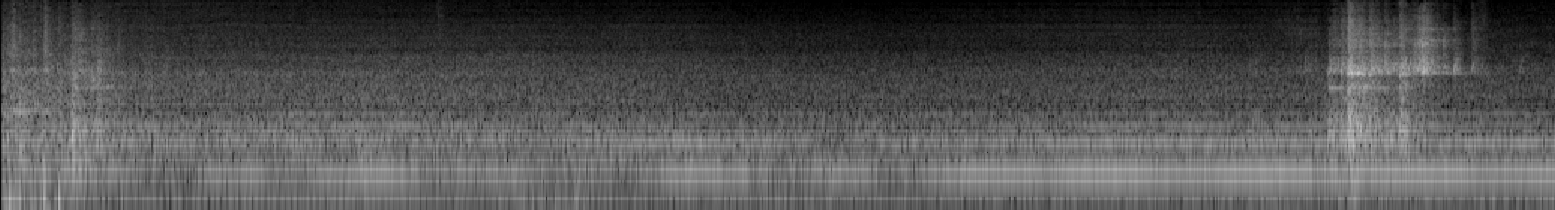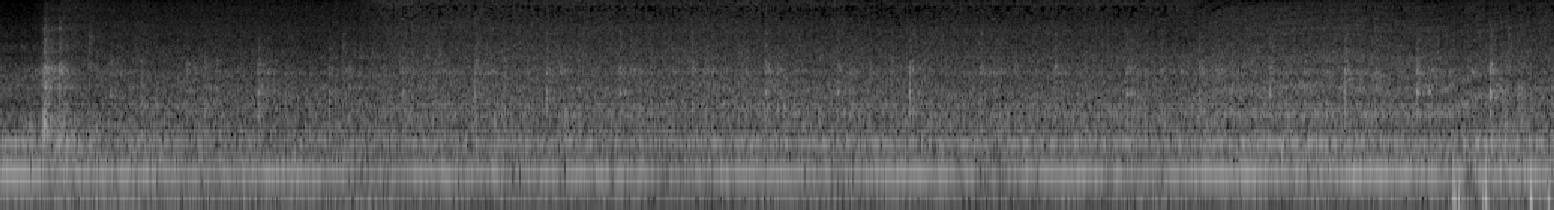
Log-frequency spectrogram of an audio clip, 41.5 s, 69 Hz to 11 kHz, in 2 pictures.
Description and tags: Construction part 3
Construction sight ambiance.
